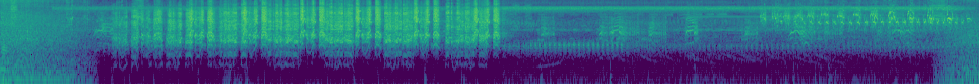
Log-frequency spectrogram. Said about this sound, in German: Und gestern zur selben Zeit bin ich noch zum See vor unserem Haus gegangen und habe noch aufgenommen, wie es da klang. Bisschen anders.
